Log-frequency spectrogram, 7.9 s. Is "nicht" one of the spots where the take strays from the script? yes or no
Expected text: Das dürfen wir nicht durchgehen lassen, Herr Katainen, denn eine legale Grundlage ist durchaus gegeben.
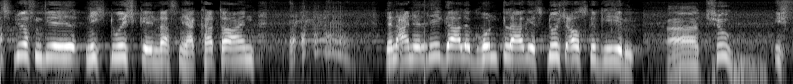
no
